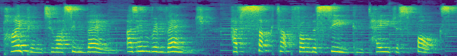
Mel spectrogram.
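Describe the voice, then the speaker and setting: Acting as a proud, aggrieved fairy queen, a woman delivers Shakespearean radio verse with stately, measured declamation, never rushing. Her voice is fairly high and a little mellow, slightly muffled, drenched in very heavy echo, with music playing beneath.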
